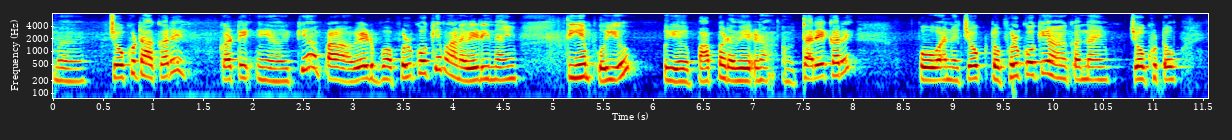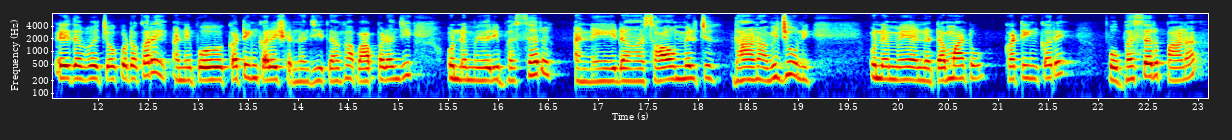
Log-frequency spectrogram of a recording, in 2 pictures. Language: Sindhi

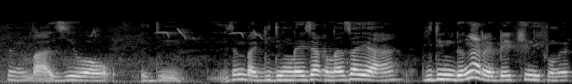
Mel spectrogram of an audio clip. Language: Bodo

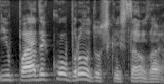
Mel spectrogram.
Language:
Portuguese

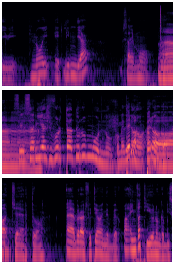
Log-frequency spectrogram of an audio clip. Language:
Italian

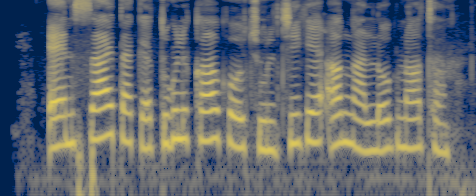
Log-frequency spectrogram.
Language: Kalenjin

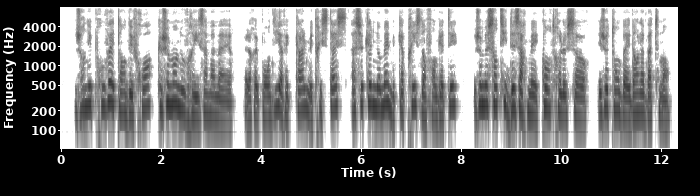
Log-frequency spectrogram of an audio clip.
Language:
French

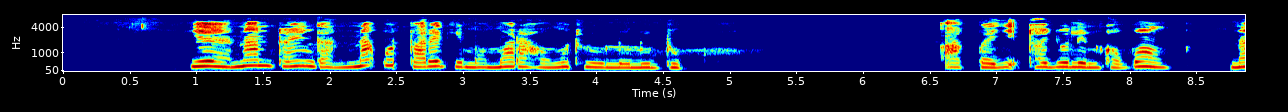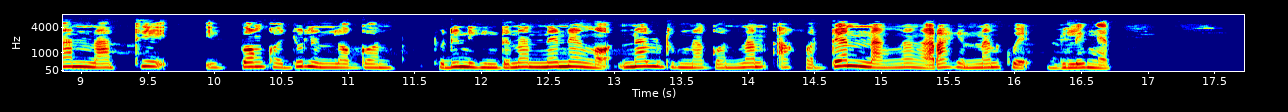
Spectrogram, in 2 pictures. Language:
Kuku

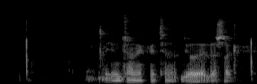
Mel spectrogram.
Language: Basque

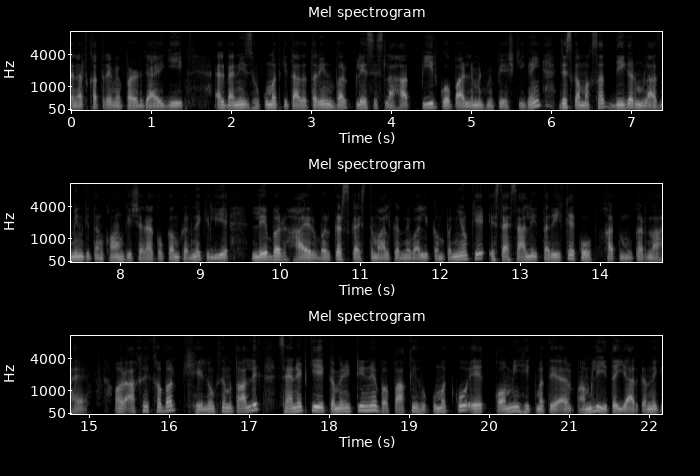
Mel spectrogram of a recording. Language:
Urdu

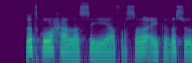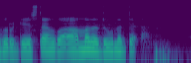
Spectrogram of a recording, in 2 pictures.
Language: Somali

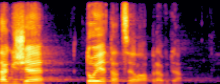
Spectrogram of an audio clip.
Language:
Czech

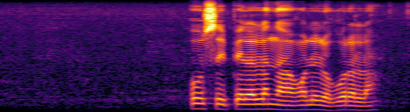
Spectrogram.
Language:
Northern Sotho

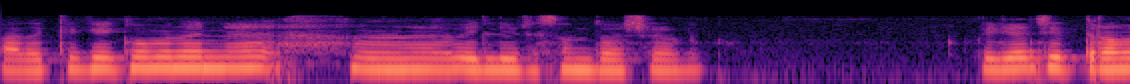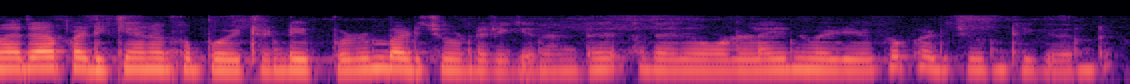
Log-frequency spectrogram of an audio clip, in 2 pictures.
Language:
Malayalam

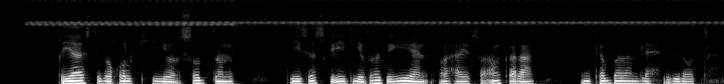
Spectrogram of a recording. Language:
Somali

